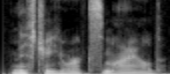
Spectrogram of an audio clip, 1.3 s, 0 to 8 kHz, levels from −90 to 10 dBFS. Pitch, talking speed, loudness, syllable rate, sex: 115 Hz, 140 wpm, -16 LUFS, 4.6 syllables/s, female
